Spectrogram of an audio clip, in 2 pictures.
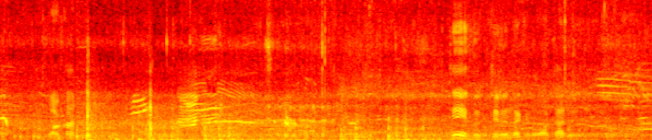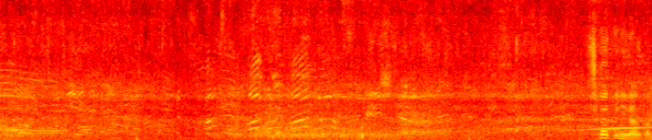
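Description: A large crowd chatters outdoors, with voices near and far.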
